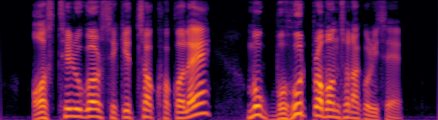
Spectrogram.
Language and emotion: Assamese, angry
